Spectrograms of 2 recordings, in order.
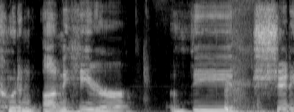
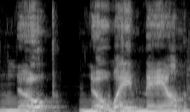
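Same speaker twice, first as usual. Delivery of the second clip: aggressive, snapping delivery. Retelling a man scolding a lady who cut in line: imitating an aggressive retort. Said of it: "getting aggressive with her".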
